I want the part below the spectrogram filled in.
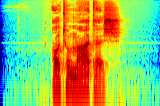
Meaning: automatic
- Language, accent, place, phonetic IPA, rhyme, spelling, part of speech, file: German, Germany, Berlin, [ˌaʊ̯toˈmaːtɪʃ], -aːtɪʃ, automatisch, adjective, De-automatisch.ogg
